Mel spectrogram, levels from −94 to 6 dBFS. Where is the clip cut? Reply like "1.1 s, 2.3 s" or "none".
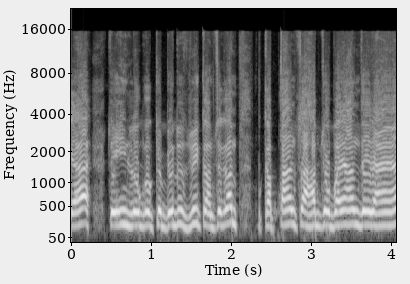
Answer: none

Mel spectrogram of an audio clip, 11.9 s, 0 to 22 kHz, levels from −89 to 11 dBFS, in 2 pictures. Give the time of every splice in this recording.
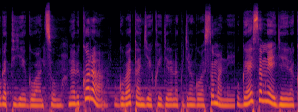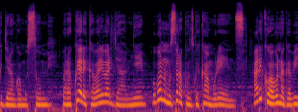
4.7 s, 10.9 s

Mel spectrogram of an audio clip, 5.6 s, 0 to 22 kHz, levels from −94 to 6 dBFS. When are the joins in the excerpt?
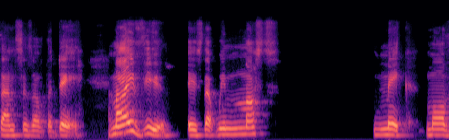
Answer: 1.4 s

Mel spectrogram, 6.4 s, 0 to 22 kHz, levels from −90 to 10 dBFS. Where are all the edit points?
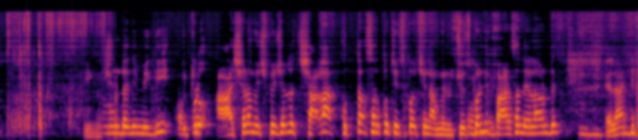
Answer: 1.1 s

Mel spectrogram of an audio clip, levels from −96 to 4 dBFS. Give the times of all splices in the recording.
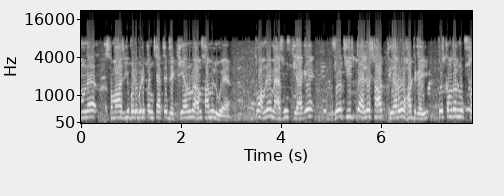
none

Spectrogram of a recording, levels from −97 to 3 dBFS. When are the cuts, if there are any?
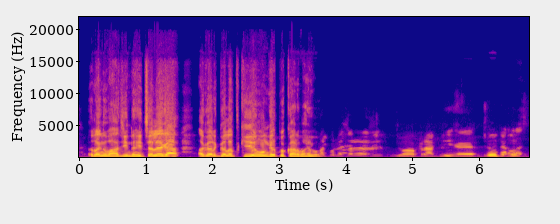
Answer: none

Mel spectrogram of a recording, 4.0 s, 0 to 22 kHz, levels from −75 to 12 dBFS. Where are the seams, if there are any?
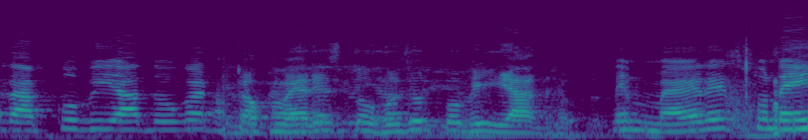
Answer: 1.1 s

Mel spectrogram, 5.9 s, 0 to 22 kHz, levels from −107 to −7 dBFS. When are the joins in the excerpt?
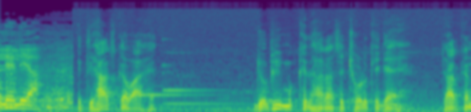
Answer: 3.4 s

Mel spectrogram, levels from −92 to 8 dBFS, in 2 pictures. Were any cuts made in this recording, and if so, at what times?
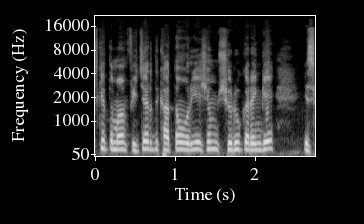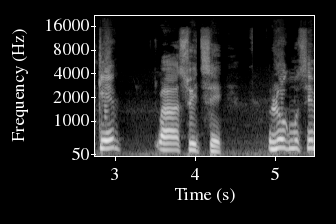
4.6 s

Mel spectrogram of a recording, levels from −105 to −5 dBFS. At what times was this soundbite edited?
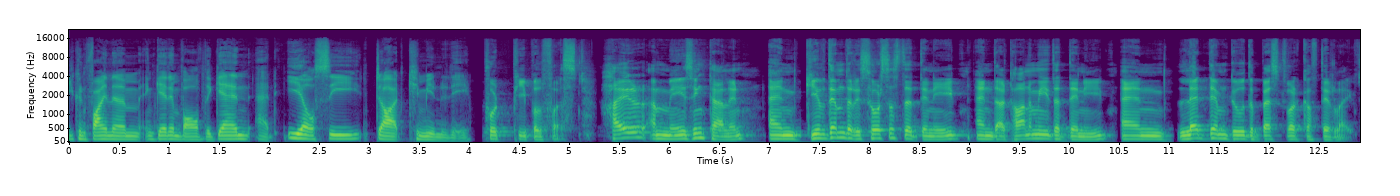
4.1 s, 5.2 s, 7.3 s, 10.6 s

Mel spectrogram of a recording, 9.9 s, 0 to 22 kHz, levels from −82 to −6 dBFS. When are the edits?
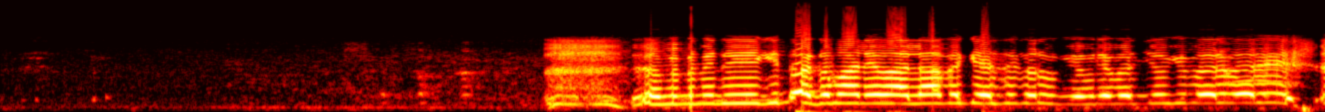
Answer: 5.2 s

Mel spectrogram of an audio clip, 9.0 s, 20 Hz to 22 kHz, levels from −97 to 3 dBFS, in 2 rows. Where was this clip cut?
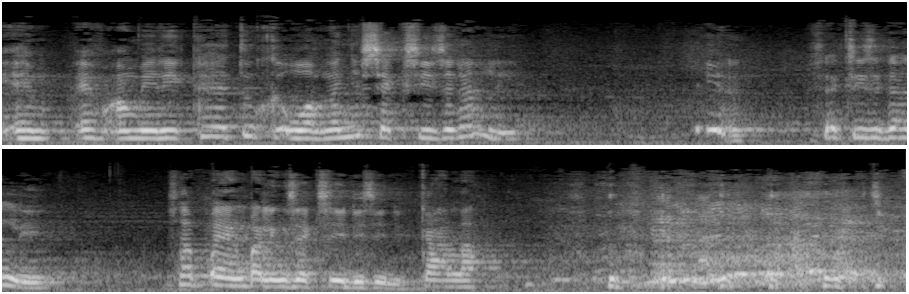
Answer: none

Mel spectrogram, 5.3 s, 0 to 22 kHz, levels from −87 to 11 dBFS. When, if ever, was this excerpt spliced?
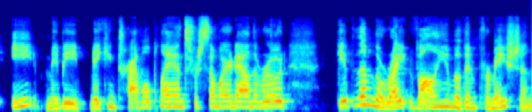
3.0 s

